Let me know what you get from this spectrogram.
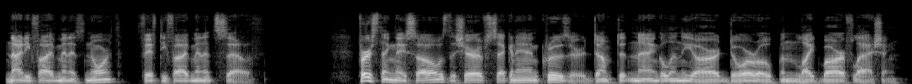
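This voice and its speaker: A man's voice: deep voice, normal speed, fairly bright tone, dry recording, studio quality. A man reading a scripted thriller narration as an audiobook narrator.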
